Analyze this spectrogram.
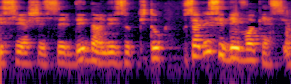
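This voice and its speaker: A woman's dark, mellow tone moves with lively intonation at a fairly slow pace. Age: 80s+. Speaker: seniors' advocate. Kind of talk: interview. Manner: halting.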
